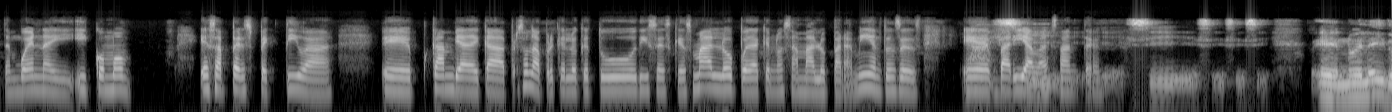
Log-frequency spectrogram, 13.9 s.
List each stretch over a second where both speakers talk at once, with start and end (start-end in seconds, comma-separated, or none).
9.6-11.1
